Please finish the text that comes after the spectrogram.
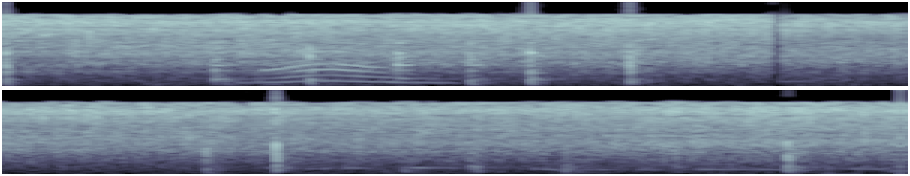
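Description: Tomatoes sautéing in a hot pan for a home-cooked ginisa, a loud continuous crackling sizzle with occasional spatter pops and utensil clicks, close by, with a brief faint voice early on.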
